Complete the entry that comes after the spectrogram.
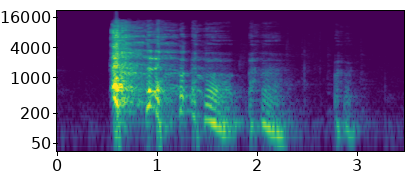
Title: Post-Chest Cold Morning Cough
